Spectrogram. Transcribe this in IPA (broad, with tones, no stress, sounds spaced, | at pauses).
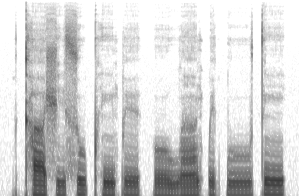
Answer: kʰ a˦˨ ʃ i˨ s u˦ pʰ ĩ˨ p ɪ˦ | o˨ w ã˨˦ k͡p ɪ˨ k͡p uː˨ t ĩ˦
